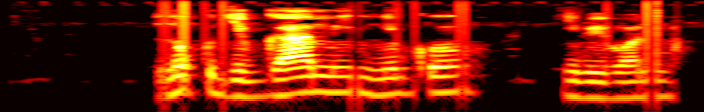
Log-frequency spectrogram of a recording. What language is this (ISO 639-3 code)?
kin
